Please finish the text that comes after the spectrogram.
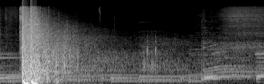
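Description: A single sharp, loud gunshot from a revolver in a western comedy duel, followed by a fading echo and quiet background.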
